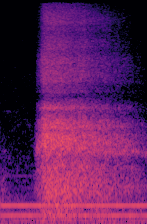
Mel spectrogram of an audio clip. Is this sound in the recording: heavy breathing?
yes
